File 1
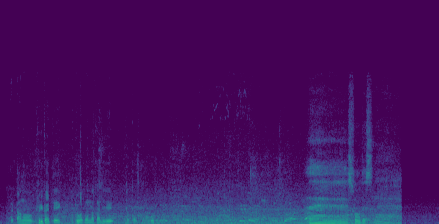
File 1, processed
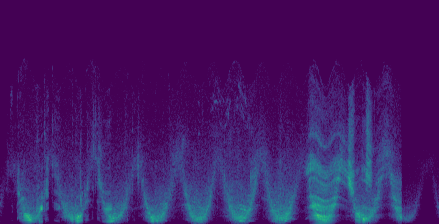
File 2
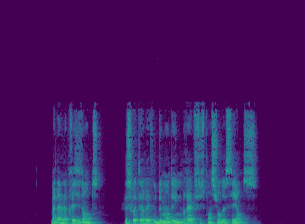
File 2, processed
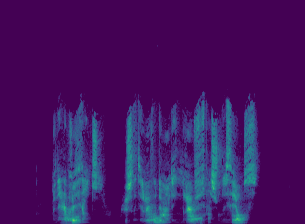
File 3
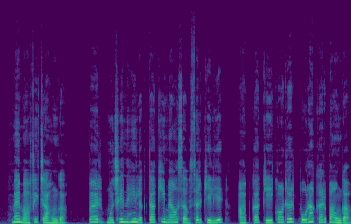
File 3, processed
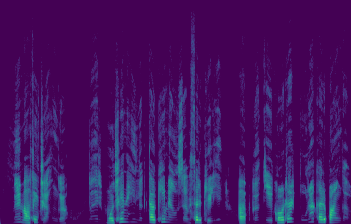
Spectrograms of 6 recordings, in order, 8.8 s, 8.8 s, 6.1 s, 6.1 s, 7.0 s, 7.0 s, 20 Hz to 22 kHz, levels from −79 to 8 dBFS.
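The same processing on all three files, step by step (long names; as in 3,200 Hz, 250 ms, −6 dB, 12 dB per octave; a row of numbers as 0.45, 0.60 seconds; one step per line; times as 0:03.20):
auto-filter high-pass sine 1.2 Hz 570–6,400 Hz
tape wow and flutter 140 cents
normalise the peak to −6 dBFS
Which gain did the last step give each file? +8.0, 0.0, −2.5 decibels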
